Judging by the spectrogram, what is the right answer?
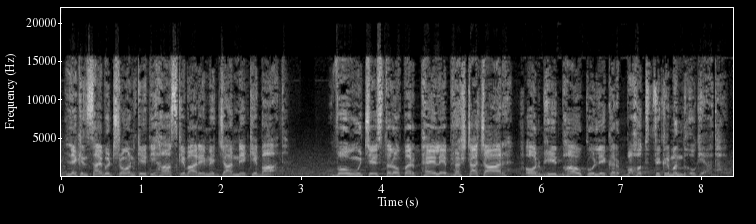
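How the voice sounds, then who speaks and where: A man voicing a grizzled old male robot medic in a dubbed cartoon, recounting history in a measured, lecturing, somber way. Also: fairly high pitch, faint music behind. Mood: solemn. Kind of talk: Hindi cartoon dub. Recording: studio dub with loud score.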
